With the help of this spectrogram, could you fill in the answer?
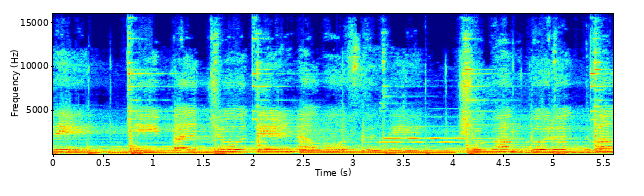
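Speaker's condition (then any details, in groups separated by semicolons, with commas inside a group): No condition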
